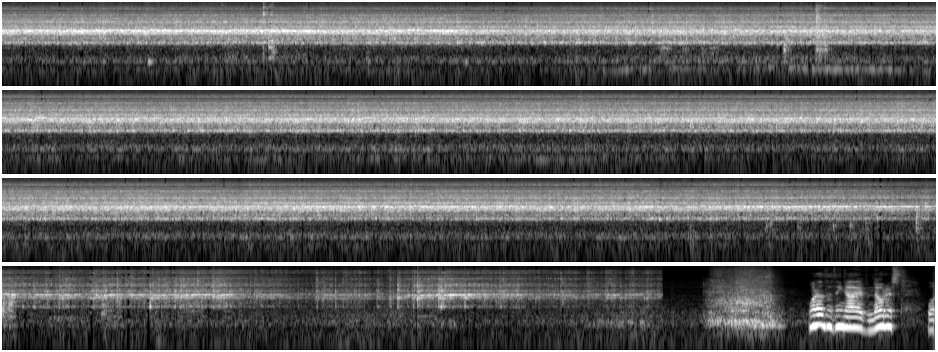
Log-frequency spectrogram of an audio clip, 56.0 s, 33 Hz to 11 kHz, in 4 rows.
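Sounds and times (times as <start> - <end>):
coffee grinder motor whine: 0.0 - 52.0
grinder knocks: 3.2 - 13.6, 37.3 - 45.8.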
